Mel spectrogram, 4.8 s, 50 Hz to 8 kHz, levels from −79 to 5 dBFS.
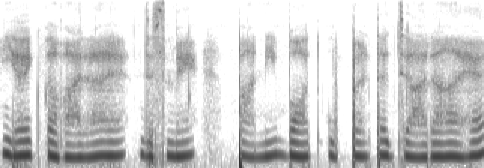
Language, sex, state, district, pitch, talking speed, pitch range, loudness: Hindi, female, Chhattisgarh, Bilaspur, 200 Hz, 150 wpm, 190-205 Hz, -24 LUFS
